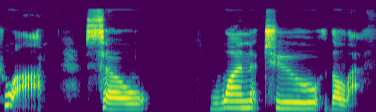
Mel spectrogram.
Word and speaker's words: Huath: and it's pronounced huah.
